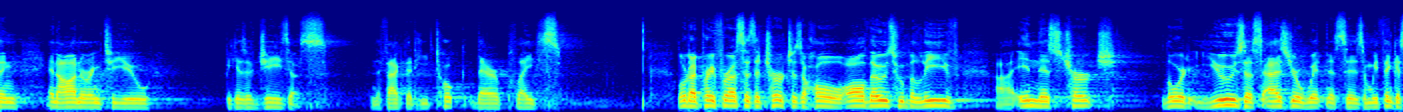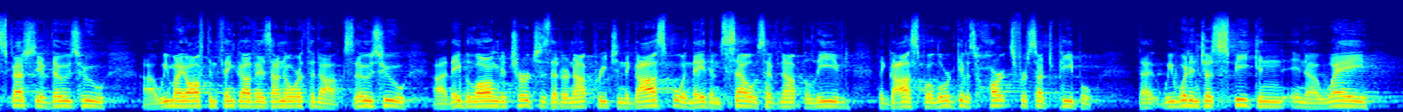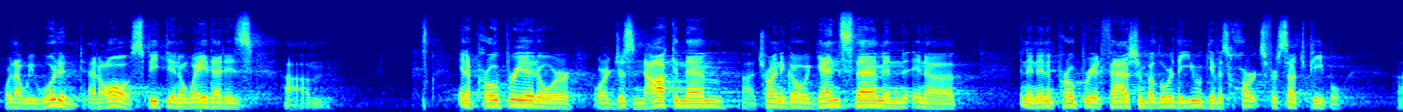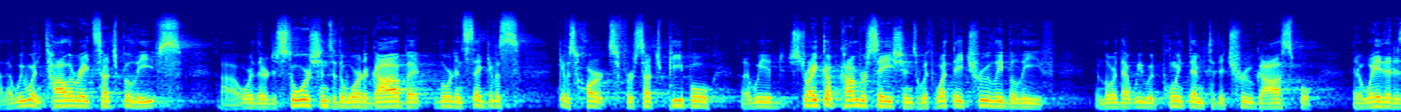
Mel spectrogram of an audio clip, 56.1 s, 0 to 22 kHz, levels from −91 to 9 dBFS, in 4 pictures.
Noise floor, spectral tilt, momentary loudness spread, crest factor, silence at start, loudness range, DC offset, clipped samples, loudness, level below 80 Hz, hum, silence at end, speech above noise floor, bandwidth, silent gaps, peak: -74 dBFS; -5 dB/octave; 15 LU; 22 dB; 0 s; 7 LU; under 0.1%; under 0.1%; -24 LUFS; -76 dBFS; none; 0 s; 51 dB; 13 kHz; none; -2 dBFS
